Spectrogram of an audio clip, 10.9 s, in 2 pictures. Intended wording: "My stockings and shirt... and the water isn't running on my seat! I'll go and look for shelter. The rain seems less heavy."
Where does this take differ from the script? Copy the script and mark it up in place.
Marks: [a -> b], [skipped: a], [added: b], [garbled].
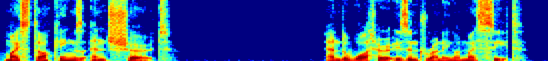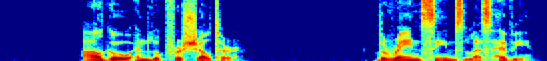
"My stockings and shirt... and the water isn't running on my seat! I'll go and look for shelter. The rain seems less heavy."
